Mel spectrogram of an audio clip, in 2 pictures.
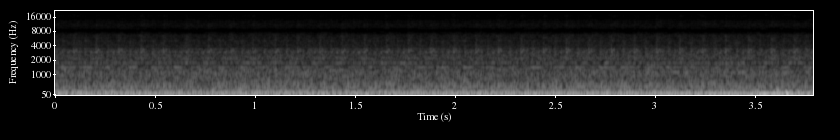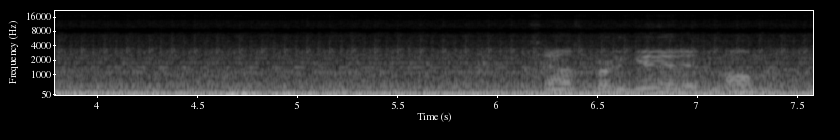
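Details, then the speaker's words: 1982 Toyota SR5 4x4 pickup after fixing crank-then-cut-off problem (carburetor rebuilt earlier; owner thinks emissions control computer box was the cause): smooth, steady idle with slight rise and fall as throttle nudged up and down, no misses or knocks. "let's try pretty smoo at the moment up a little bit down"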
